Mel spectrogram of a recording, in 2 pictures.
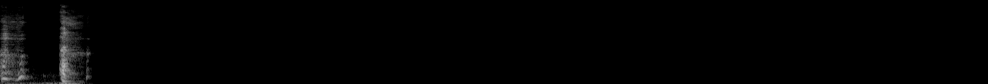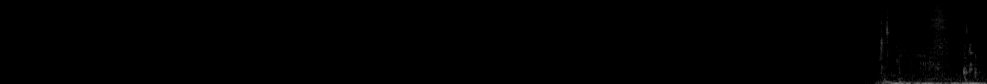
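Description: A couple of short throat-clearing coughs, then long silence and faint sounds at the end; a cough with a cold.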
